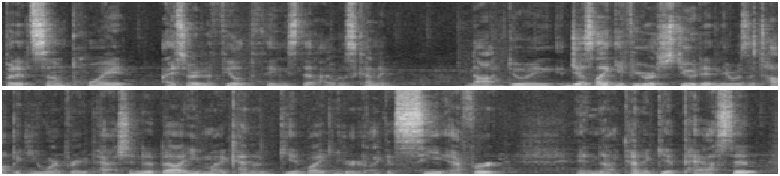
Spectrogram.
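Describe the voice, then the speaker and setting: A man's voice: lowish voice, fast talker, a little mellow. A man talking casually as an interview guest, reflective and rambling with restarts. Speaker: guest designer. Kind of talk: casual conversation.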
